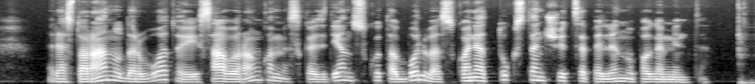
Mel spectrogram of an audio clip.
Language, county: Lithuanian, Vilnius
